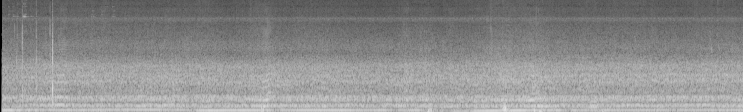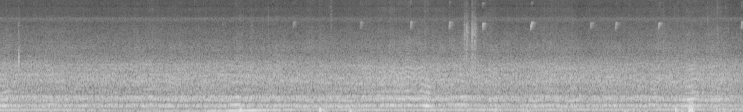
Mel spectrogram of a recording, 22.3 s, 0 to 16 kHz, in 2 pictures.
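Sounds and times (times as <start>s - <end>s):
bees buzzing in a hive: 0.0s - 22.2s.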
